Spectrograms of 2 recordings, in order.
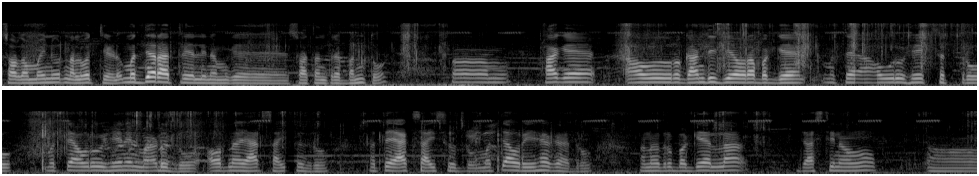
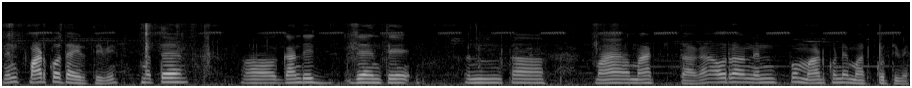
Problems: background sounds at intervals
